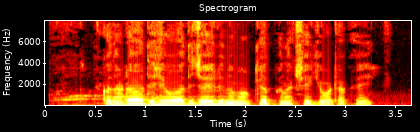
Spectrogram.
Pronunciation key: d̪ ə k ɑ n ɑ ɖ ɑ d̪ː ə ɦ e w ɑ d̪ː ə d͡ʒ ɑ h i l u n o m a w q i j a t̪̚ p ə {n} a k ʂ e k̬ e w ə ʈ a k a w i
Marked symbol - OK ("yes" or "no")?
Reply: yes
